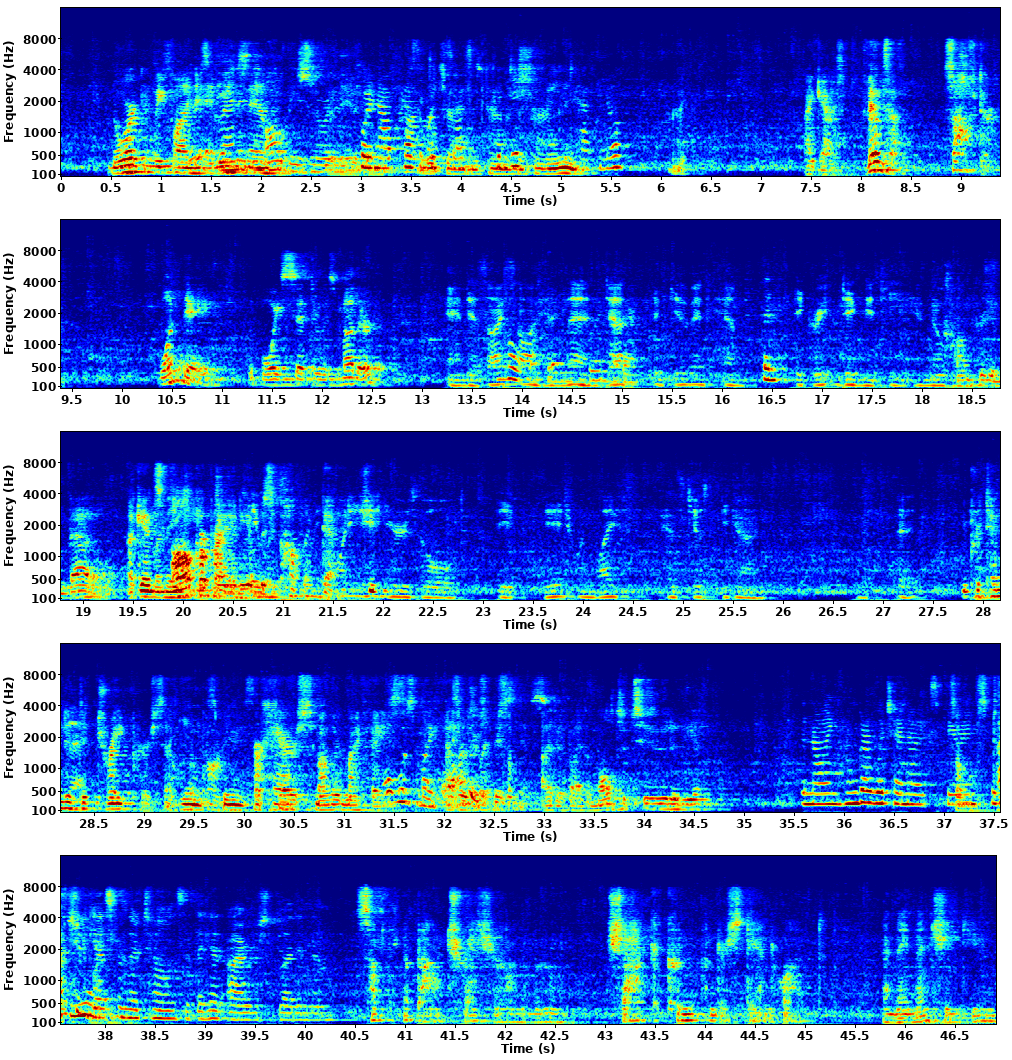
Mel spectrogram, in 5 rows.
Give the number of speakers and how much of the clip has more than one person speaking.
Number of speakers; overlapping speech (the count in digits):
7, about 34%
